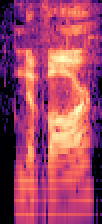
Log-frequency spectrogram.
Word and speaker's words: Navarre: So I'm seeing here, you grew up Navarre.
